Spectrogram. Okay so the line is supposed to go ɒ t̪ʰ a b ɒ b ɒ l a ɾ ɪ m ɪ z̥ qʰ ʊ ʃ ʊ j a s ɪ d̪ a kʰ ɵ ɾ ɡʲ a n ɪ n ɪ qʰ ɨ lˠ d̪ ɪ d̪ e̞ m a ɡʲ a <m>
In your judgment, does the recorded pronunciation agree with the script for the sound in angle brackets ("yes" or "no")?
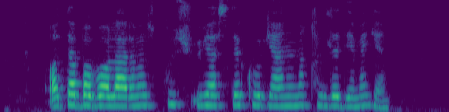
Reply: no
